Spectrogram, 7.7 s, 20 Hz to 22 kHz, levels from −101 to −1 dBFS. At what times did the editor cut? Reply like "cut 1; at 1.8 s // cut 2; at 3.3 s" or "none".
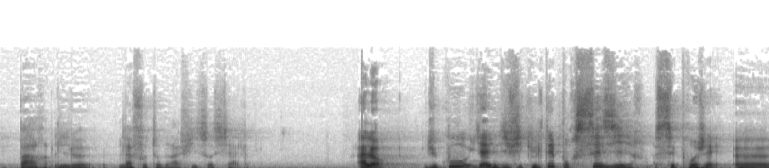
cut 1; at 3.4 s // cut 2; at 6.5 s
